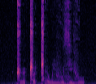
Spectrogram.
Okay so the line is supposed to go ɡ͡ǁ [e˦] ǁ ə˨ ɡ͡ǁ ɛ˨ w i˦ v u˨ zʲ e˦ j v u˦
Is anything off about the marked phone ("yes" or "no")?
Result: yes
